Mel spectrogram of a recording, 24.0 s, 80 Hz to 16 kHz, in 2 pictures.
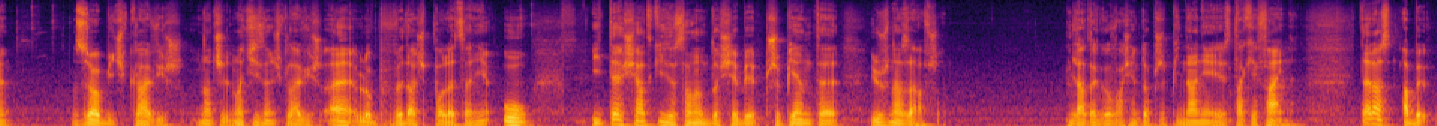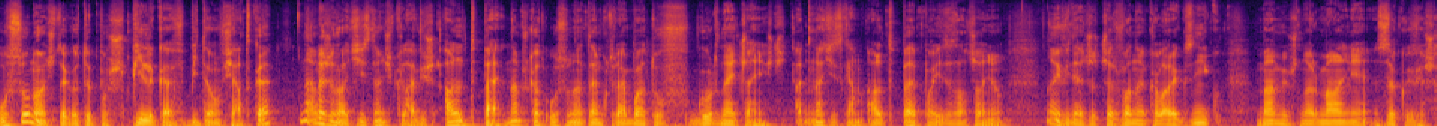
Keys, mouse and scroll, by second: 0.0 a, 1.3 e, 3.5 u, 12.0-12.6 scroll up 1, 12.6 middle click, 12.6 scroll up 3, 13.7 right click, 14.4 middle click, 15.3 right click, 18.7 alt+p, 22.0 a, 23.4-23.9 scroll down 3.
